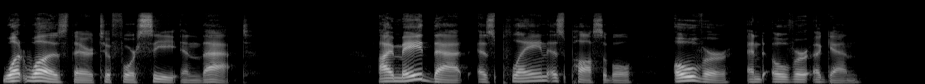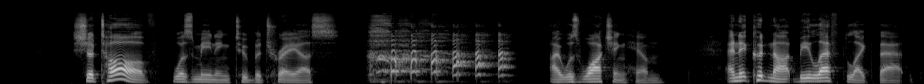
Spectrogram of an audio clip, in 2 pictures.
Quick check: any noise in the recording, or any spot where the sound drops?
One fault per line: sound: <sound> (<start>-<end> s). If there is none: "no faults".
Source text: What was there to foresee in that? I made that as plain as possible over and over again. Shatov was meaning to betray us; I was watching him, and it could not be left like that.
sound: laugh (12.9-14.5 s)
